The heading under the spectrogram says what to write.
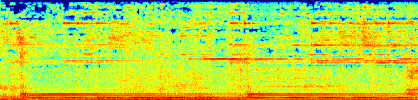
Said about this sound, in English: His glance happened to rest upon a disused bell, and as he looked, he saw this bell begin to swing. What? What's that?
